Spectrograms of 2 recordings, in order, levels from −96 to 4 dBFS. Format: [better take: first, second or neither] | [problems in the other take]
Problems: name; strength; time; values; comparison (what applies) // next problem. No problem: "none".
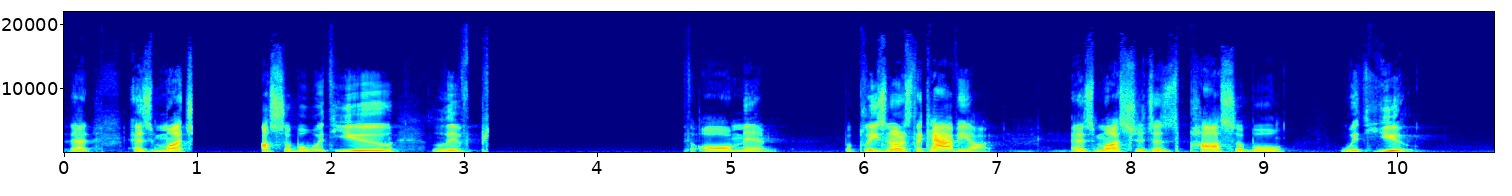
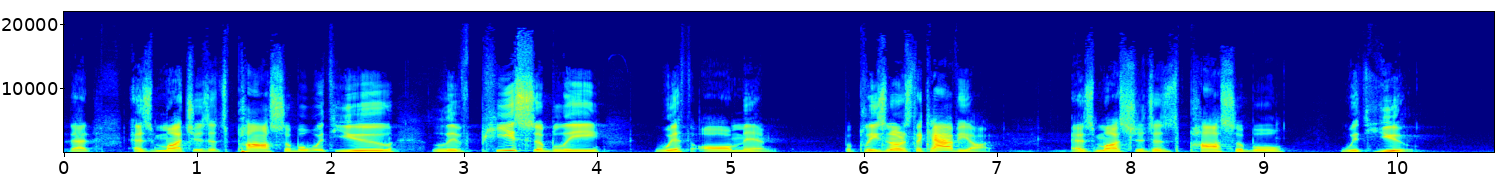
second | audio cutting out; at 1 s for 0.5 s and at 3 s for 1.5 s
